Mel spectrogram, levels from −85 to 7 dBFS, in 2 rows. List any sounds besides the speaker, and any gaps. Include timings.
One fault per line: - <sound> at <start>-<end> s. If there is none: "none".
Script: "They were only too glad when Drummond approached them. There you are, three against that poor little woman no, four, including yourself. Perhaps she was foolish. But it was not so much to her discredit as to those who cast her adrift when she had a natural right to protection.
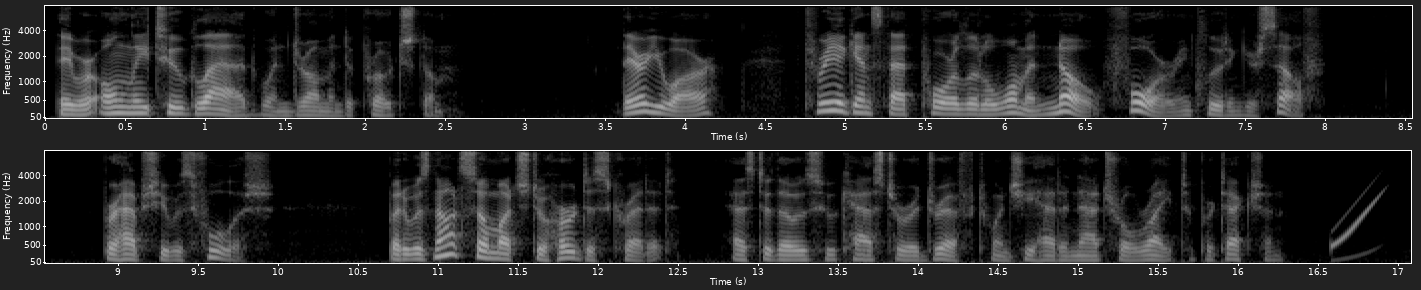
- chirp at 16.6-16.9 s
